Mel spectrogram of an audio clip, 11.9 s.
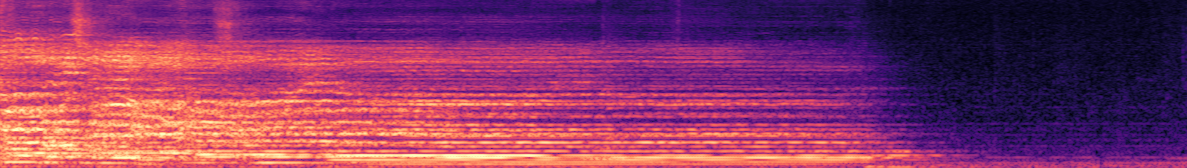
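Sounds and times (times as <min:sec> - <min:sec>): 
choir singing a motet: 0:00.0 - 0:09.4.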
